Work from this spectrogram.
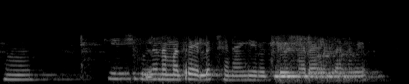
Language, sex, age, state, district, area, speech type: Kannada, female, 18-30, Karnataka, Mandya, rural, conversation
